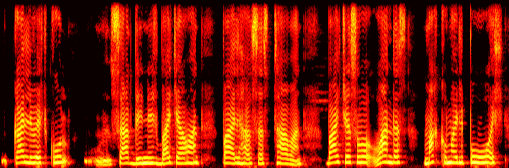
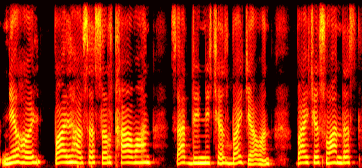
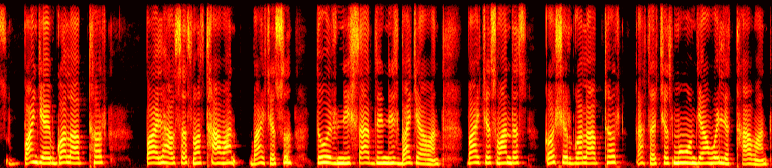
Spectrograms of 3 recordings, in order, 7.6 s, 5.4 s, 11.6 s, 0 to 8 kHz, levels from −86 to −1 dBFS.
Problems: background sounds at intervals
